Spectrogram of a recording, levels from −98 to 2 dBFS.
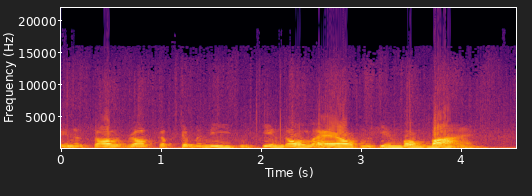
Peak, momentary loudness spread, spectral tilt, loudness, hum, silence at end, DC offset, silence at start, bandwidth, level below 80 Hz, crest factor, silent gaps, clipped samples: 0 dBFS; 11 LU; -7 dB/octave; -13 LUFS; none; 0 s; under 0.1%; 0 s; 14 kHz; -34 dBFS; 14 dB; none; 0.5%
